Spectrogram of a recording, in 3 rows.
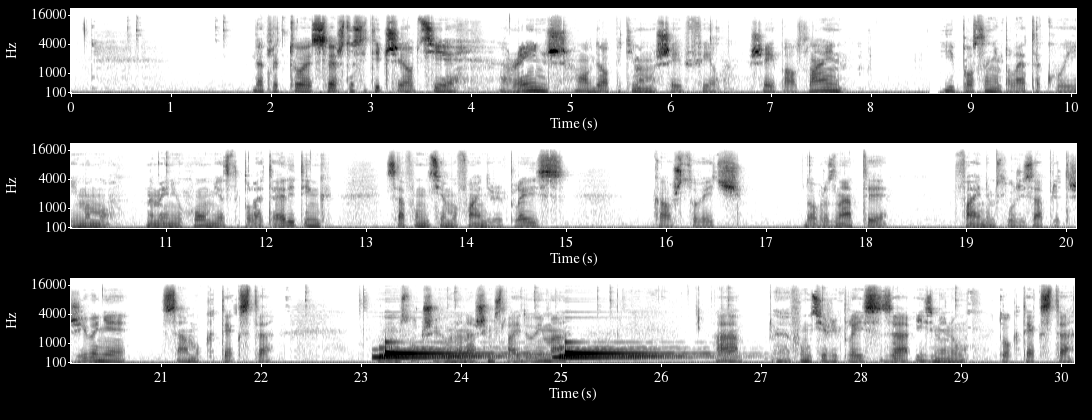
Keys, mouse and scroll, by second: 10.9 click, 14.7 click, 22.3 click, 23.0 Return, 23.9 click.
